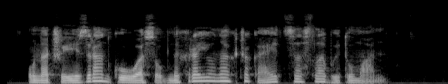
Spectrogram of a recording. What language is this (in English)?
Belarusian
